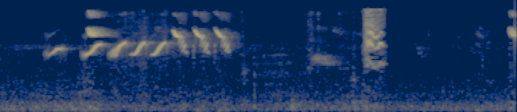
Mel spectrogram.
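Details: Double-collared seedeater song used to stimulate other birds to sing: a burst of short, rising, slurred high notes repeated rapidly, followed by a few sharp chips and a brief buzzy note.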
